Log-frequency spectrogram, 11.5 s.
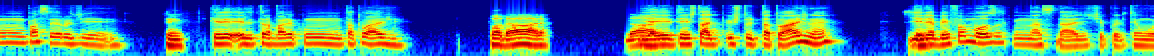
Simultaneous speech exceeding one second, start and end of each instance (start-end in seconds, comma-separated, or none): none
